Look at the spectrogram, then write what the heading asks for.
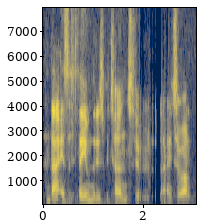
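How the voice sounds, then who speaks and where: A man's voice: fairly low pitch, moderate pace, pushed and bright, a little hiss or hum, rough recording. A man co-hosting a review show in casual discussion, hesitant and repeating words as he thinks aloud.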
